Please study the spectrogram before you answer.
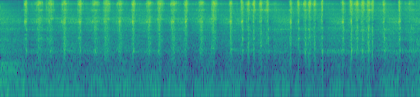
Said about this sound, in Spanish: Es que imagínense un frasco de esos de mermelada bonitos, cuando uno lo lava y le queda la tapa de metal, el frasco, ahora lo lleno hasta la mitad de maíz y miren el sonido que produce cuando lo muevo solamente en una dirección. Escuchemos.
